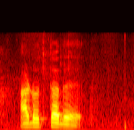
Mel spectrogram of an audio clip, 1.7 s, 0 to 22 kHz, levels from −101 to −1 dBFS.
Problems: constant background noise, low volume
